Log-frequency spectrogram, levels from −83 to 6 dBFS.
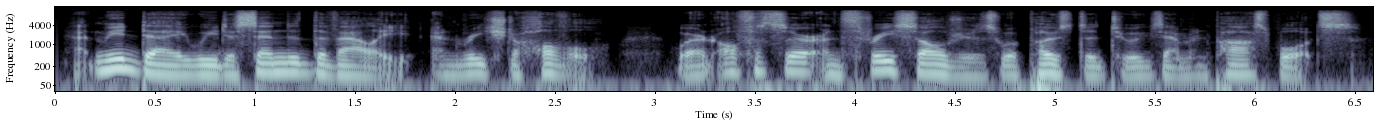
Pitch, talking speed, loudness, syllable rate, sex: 110 Hz, 190 wpm, -19 LUFS, 6.2 syllables/s, male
